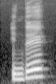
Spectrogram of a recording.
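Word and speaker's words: in: 전 지사는 전치사 애니입니다 n 같은 경우에는요 우리말의 e 거라는 게 약간 발음이 달라요 아래 턱에 힘을 약간 빼시고 으 으 와 어 의 중간 인데 소리를 내는 것처럼 하셔서 인 하시면 됩니다 이게 입술 양 옆을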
